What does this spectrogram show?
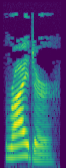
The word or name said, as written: ridere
